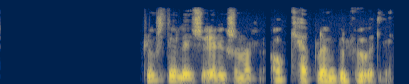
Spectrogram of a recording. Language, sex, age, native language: Icelandic, male, 40-49, Icelandic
